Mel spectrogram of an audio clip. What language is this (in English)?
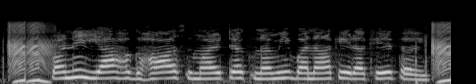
Maithili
